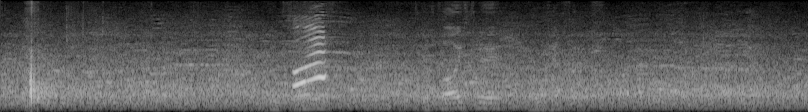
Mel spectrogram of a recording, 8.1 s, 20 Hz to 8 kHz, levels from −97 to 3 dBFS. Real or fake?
real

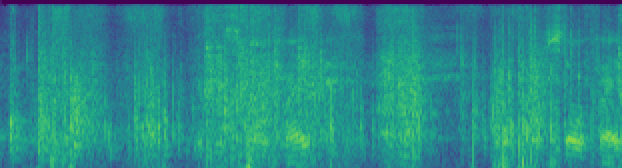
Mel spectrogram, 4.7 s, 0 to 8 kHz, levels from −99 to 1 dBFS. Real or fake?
real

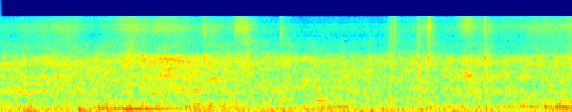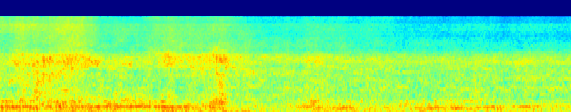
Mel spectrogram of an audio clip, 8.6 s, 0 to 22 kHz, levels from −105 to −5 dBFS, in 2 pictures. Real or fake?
fake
